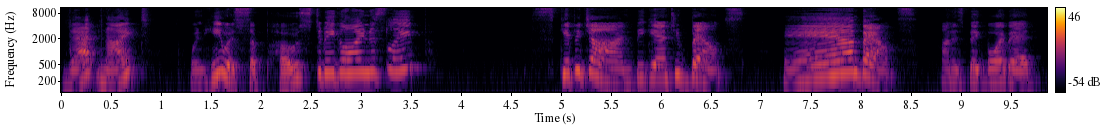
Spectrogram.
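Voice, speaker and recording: A woman, a first grade teacher, reading a children's picture book aloud, doing lively voices and dropping to hushed whispers. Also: a little high, slow pace. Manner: animated storyteller voices, drops to hushed whispers.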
